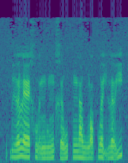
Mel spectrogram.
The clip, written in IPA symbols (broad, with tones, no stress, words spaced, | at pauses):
ɓɨ˨˦ə̯lɛ˧xṵ˧˨ə̯ ŋu˨˦ŋxə˨˦w | na̤˨˩wŋɔ̰˧˨kwə̰˧˨j lə̰˧˥j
